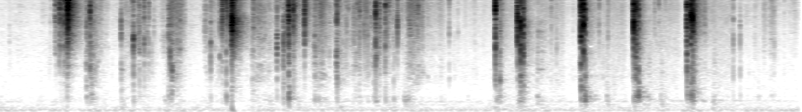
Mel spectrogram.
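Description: Slime being pressed and stretched by hand, giving an irregular run of sharp pops and crackles that starts about half a second in.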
